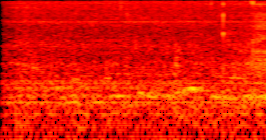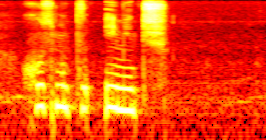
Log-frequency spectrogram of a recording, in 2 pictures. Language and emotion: Russian, neutral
